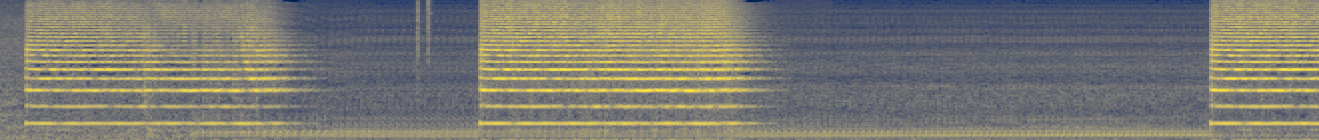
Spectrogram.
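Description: A train's motor hums low and steadily.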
